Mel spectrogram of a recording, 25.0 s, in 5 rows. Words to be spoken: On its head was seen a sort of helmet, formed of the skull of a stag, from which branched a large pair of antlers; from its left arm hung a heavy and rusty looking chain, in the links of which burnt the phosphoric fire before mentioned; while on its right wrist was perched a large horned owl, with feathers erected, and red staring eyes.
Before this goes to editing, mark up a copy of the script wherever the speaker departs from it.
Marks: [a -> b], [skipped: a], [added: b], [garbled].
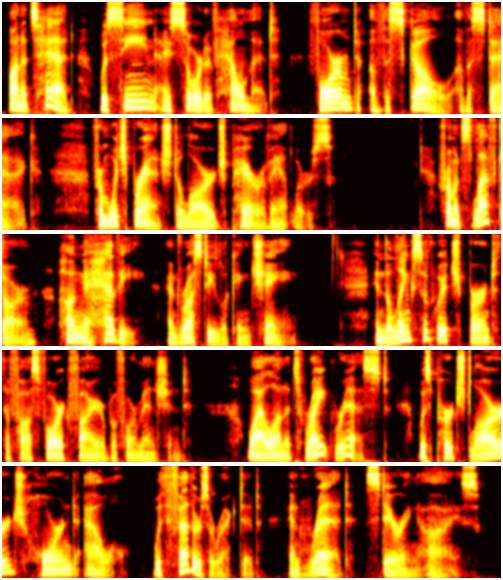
On its head was seen a sort of helmet, formed of the skull of a stag, from which branched a large pair of antlers; from its left arm hung a heavy and rusty looking chain, in the links of which burnt the phosphoric fire before mentioned; while on its right wrist was perched [skipped: a] large horned owl, with feathers erected, and red staring eyes.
